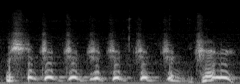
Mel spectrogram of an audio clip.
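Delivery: high, frightened stutter on the J; stammering. A narrator's reading. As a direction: stammer the name in fear. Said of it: "stammered Mister Jelly".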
